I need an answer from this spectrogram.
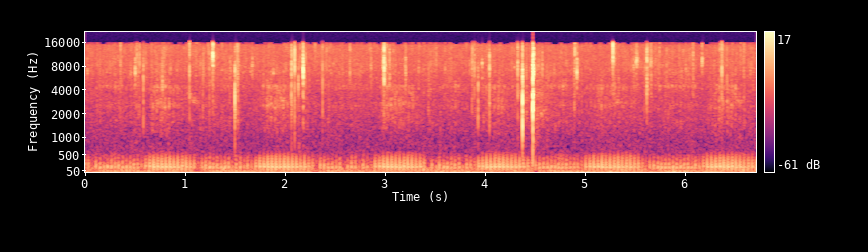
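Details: Relaxed cat purr with fireplace ambience: rhythmic low-pitched rumbling pulses in inhale-exhale pairs, about one per second, with sharp crackling and popping of burning logs layered on top.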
